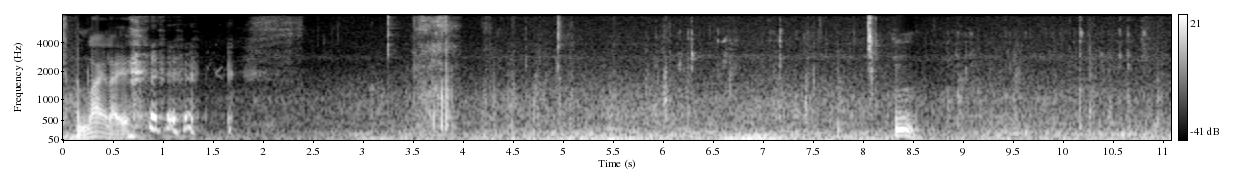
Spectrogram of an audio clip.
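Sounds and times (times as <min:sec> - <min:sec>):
close biting and chewing: 0:03.2 - 0:11.0
wet mouth sounds: 0:03.2 - 0:11.0.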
